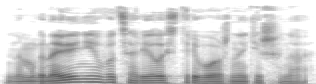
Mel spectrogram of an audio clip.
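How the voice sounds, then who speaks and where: Deep-voiced male audiobook narrator. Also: expressive, fairly quick, a little mellow.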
